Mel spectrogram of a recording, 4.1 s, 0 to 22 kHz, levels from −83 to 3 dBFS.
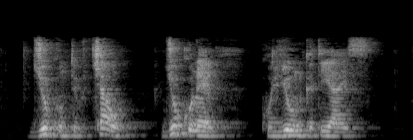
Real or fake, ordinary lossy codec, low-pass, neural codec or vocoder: real; Opus, 64 kbps; 7.2 kHz; none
